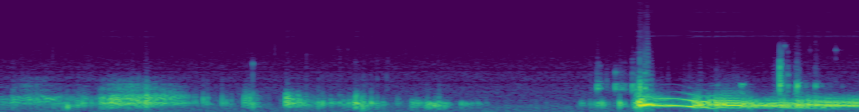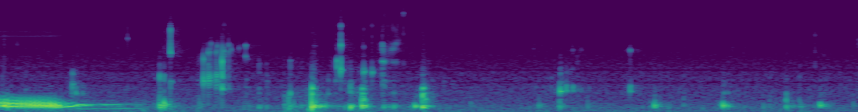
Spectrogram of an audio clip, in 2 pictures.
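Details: Borborygmi: stomach growling with low gurgling and bubbling rumbles and a long rolling growl in the middle.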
